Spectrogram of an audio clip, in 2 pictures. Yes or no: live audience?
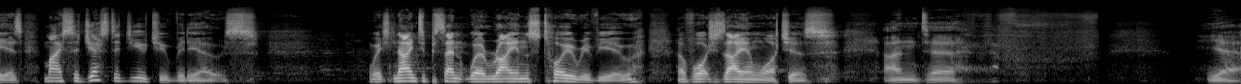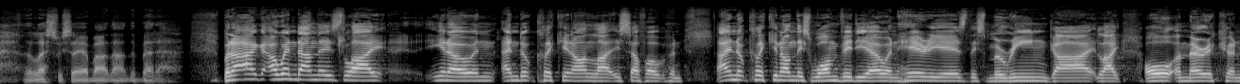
yes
